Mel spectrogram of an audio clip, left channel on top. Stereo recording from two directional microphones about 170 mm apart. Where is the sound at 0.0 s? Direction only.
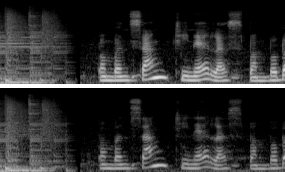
Centre (ahead or behind).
